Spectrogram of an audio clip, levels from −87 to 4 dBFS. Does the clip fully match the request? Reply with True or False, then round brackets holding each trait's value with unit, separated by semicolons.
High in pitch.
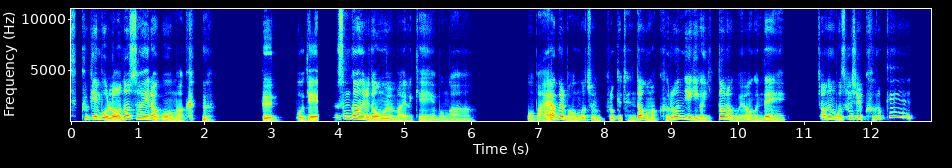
False (140 Hz)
